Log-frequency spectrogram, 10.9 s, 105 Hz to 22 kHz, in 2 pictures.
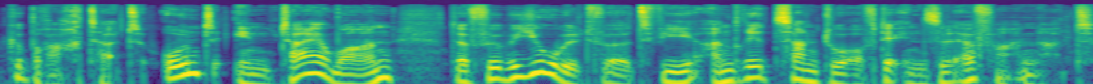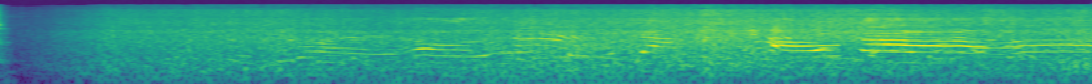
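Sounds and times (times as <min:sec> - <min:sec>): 
speech: 0:00.0 - 0:05.6
ocean waves washing onto a white sand beach in Taiwan: 0:05.6 - 0:10.9
small children calling out while jumping through waves: 0:06.9 - 0:10.9.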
